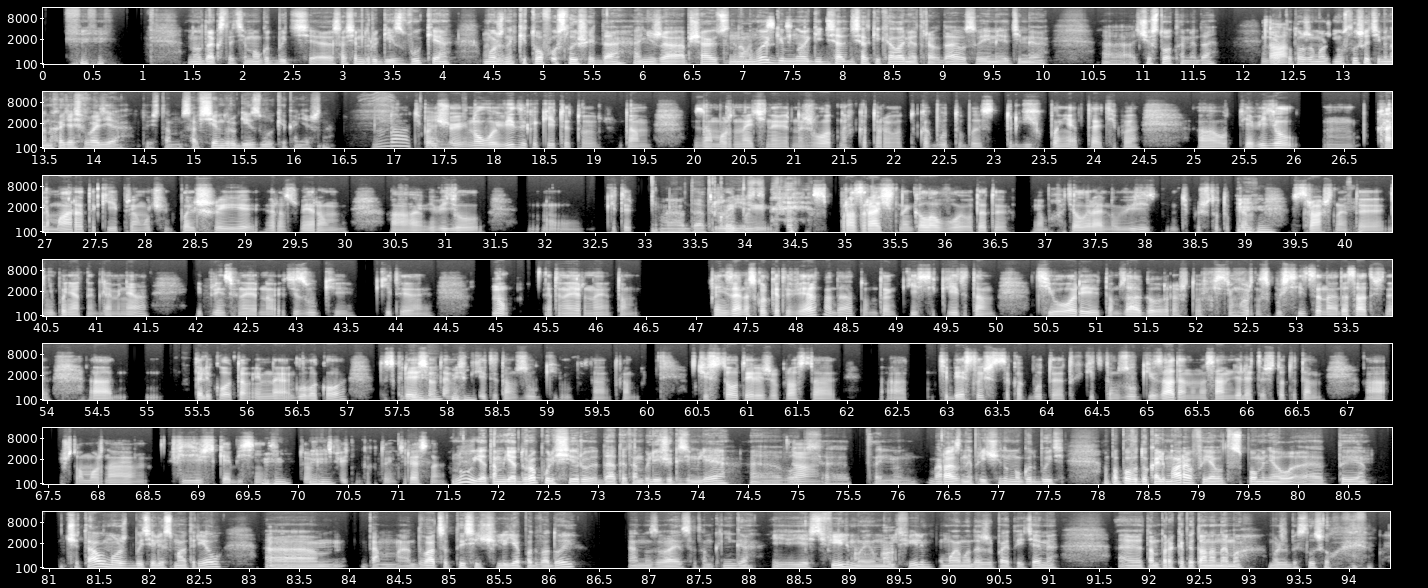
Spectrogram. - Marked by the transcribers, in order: chuckle; tapping; chuckle; chuckle; other background noise; chuckle
- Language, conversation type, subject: Russian, podcast, Какие звуки природы тебе нравятся слушать и почему?
- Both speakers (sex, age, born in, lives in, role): male, 20-24, Belarus, Poland, host; male, 20-24, Kazakhstan, Hungary, guest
